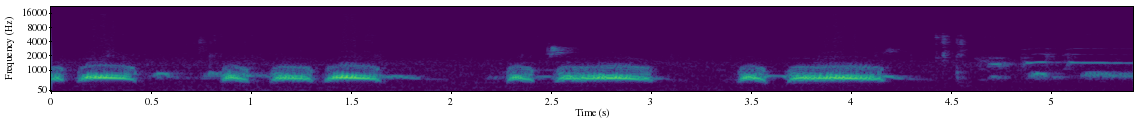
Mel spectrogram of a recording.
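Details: Spotted dove cooing for bird keepers, in the urging and calling styles: repeated low, breathy coos in groups of two or three, with softer notes between phrases.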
